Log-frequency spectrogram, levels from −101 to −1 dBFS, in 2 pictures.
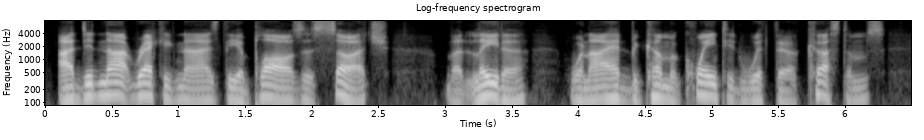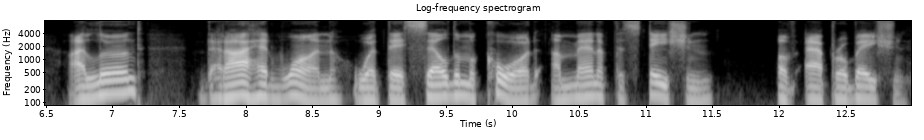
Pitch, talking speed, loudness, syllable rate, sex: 120 Hz, 150 wpm, -24 LUFS, 4.9 syllables/s, male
